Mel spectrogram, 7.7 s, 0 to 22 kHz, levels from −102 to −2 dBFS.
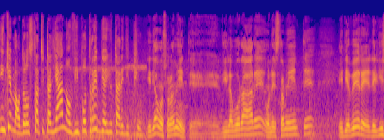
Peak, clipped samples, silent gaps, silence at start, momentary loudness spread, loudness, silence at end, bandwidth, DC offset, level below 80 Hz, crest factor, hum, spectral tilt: -4 dBFS; under 0.1%; none; 0 s; 12 LU; -22 LUFS; 0 s; 14.5 kHz; under 0.1%; -52 dBFS; 18 dB; none; -4.5 dB/octave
